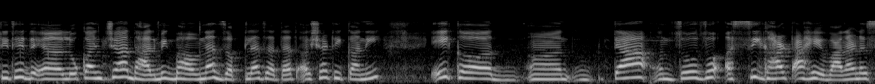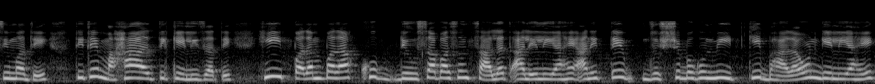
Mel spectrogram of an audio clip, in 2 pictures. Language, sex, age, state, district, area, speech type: Marathi, female, 18-30, Maharashtra, Yavatmal, rural, spontaneous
